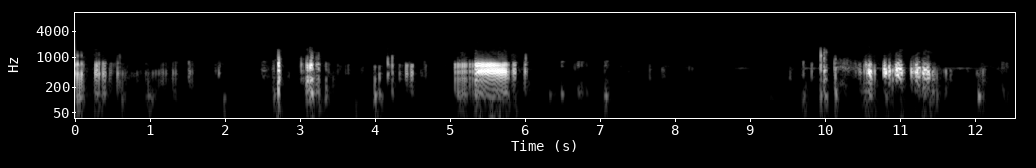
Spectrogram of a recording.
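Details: Belly sounds after a skipped lunch, with hunger: irregular gurgling and squeaky rumbles, quiet gaps, and one long drawn-out growl. Hunger stomach rumbling (borborygmi), a normal bowel sound.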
